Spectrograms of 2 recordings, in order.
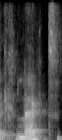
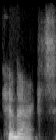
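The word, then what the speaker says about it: Knecht: not yes well fortunately Dalton pronounces it the old German Way the K yes not the silent k apparently uh let's say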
